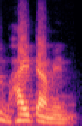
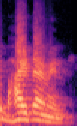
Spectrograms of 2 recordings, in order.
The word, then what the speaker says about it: vitamin: ভিটামিন আর কি এবার এর উচ্চারণটা যদি একটু যারা একটু স্টাইলিশ যারা আছে না যারা সিবিএসসি বোর্ডের স্টুডেন্ট আর কি ঠিক আছে তারা বলে ভাইটামিন ঠিক আছে এটা বলে কি ভাইটামিন এবার এই জিনিসটাই যদি তুমি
